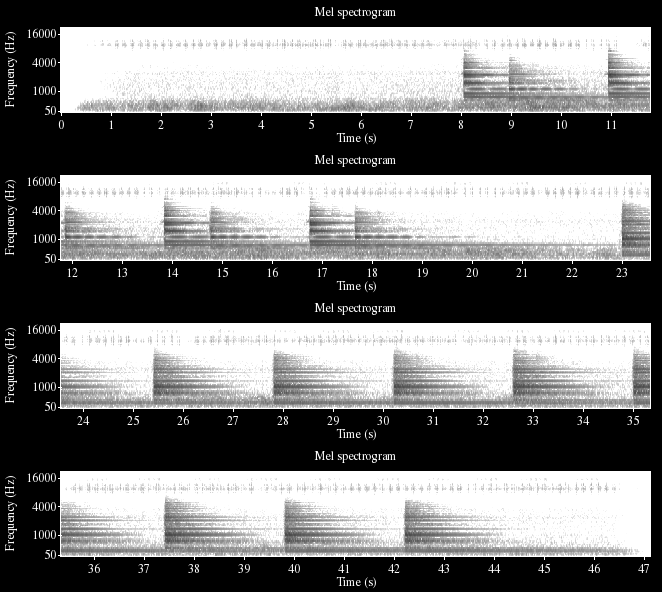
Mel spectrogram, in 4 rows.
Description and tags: EXT Siguenza, Spain NIGHT: Cathedral church bells from the mountain
This is a recording of the Cathedral church bells in the historical town of Siguenza, Spain. This was recorded from the hilltop across from the town at 9:00pm in September 2019. The recording contains nature sounds, an airplane overhead, crickets, and the church bell sequence.
This is a clip from a longer recording that isolates the cathedral church bell sequence.
Recorded with Shure MV88 in Mid-side, converted to stereo.
travel, outside, background-sound, soundscape, bells, mountain, ambience, background, atmosphere, atmo, Spain, field-recording, night, atmospheric, ambient, church, Siguenza, ambiance, atmos, nature, cathedral, crickets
